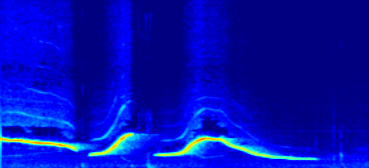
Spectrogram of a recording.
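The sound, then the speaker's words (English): A person whistles a loud, clear, piercing tune with sliding pitches that rise and fall across three connected phrases, then stops. “So whistling can be really loud and clear and piercing because you've got this really nice tight space.”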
